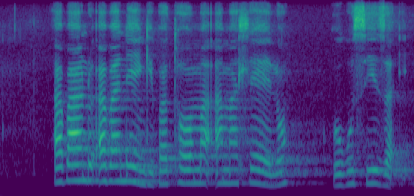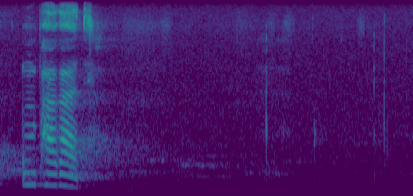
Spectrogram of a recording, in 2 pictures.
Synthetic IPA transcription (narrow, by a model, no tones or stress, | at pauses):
aɓantʼuʔaɓaneŋiɓatʰɔmaʔamaɬɛlɔŋok̬usizaum̩pʰak̬aːtʰi̥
